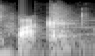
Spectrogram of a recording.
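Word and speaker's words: Buch: That's spelled B-U-C-H, by the way. Yeah, not B-U-K. I'm just pronouncing it properly as I can tell, because, you know, actually, it German. sounded like you said butt concern. Butt. Oh, I heard Nice. buck like a large deer. Yeah, that's how it sounds like, but it's spelled B-U-C-H. It's not butch, it's buck.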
